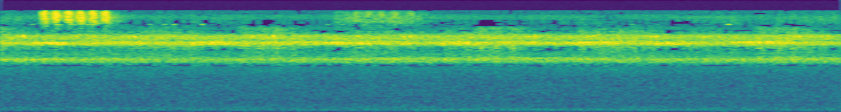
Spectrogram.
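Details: At night in nature, crickets sustain a steady shrill high trill, while two short, very high pulsed buzzing bursts stand out near the start and middle.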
